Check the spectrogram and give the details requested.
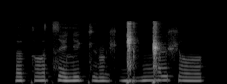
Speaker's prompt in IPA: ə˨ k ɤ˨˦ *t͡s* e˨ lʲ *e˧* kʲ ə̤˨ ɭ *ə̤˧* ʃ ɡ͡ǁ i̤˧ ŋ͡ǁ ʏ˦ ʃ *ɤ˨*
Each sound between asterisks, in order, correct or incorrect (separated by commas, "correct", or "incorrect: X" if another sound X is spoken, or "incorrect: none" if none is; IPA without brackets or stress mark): correct, incorrect: e˦, correct, incorrect: ɤ˧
